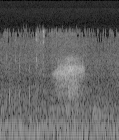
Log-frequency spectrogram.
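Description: A short sniff about a second in, a brief breath through the nose close to the microphone, over faint room hum, with a few faint taps of a stylus on a tablet screen.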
